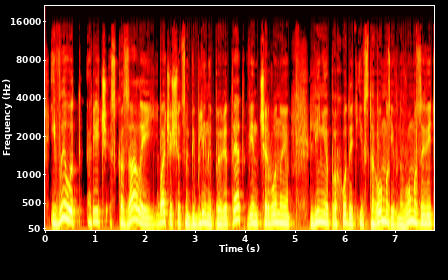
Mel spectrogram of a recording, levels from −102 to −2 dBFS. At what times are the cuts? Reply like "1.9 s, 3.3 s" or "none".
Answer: 0.9 s, 2.2 s, 2.8 s, 4.0 s, 6.9 s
